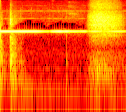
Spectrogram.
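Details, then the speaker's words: EZGO PDS/TXT golf cart that won't run, with a new controller fitted: steady high-pitched continuous beep with the cart in reverse; reverse buzzer working, showing the reverse switch is good. "You can see right there the buzzer works. Put it in forward and gas. All right. Nothing happens. So, when whenever you put it in reverse and the buzzer works, that tells you that the re switch is good."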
